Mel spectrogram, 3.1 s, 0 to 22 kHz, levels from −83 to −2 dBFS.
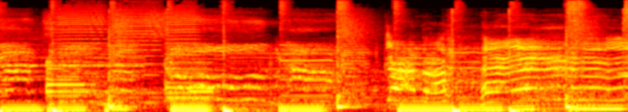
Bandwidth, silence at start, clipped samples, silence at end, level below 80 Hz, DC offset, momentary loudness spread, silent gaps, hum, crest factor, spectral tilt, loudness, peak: over 20 kHz; 0 s; under 0.1%; 0 s; -22 dBFS; under 0.1%; 4 LU; none; none; 14 dB; -4 dB/octave; -16 LUFS; -2 dBFS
